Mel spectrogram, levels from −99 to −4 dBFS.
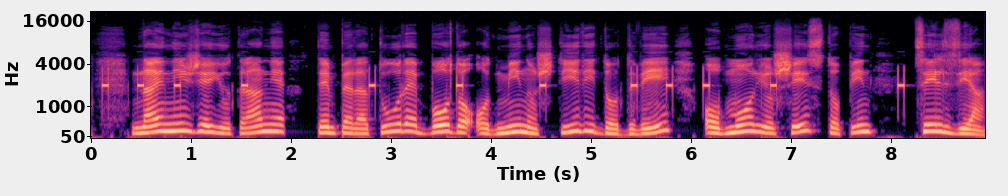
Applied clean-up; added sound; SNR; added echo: classical method spectral subtraction.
